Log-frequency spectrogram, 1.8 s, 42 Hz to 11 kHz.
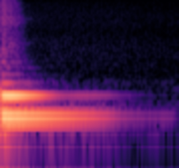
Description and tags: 34 Cuerda disparada
Rope Sound Fx
Rope, Sound, Fx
